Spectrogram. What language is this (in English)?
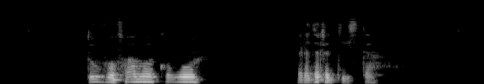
Spanish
